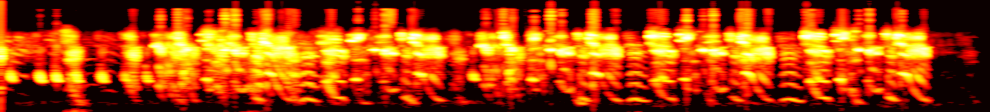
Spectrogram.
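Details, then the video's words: Pet zebra finches calling together in a dense, continuous chatter of short, nasal, buzzy chirps that overlap rapidly for about four and a half seconds before stopping, with occasional soft low thumps underneath. "Zebra finch bird daily life"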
